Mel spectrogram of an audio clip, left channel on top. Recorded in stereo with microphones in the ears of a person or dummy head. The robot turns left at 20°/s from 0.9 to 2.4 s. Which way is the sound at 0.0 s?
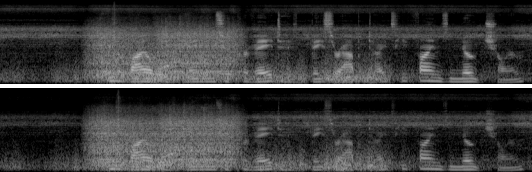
30° left.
